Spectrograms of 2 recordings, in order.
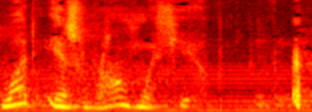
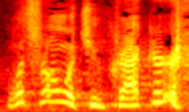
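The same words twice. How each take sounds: First: In-your-face confrontation. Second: High-pitched joking imitation, breaking into laughter; Brother Durant. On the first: Retold or imitated. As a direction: quote him confronting you up close, slowly and softly. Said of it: "gets right in my face". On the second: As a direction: playfully mimic a brother's teasing challenge. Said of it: "as Brother Durant say".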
